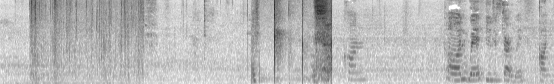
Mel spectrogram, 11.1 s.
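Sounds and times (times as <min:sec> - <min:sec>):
tortilla chip crunching: 0:00.6 - 0:04.9.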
